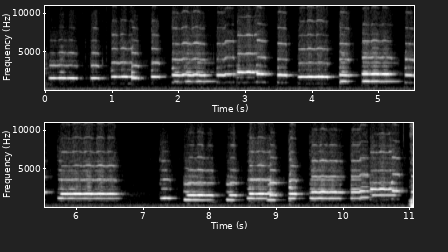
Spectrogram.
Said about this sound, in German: Der Harlekin spielte weiter und setzte sich wieder in Bewegung. Er nahm das Piccolo, suchte die Melodie,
